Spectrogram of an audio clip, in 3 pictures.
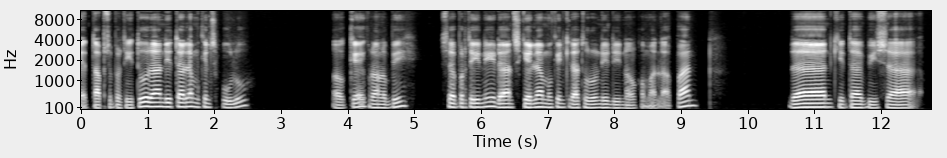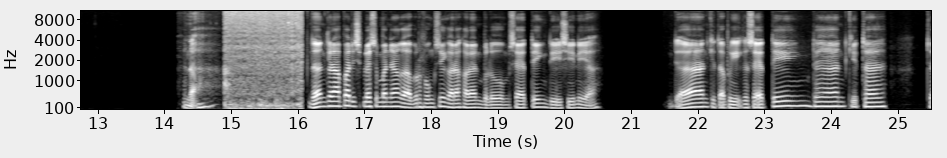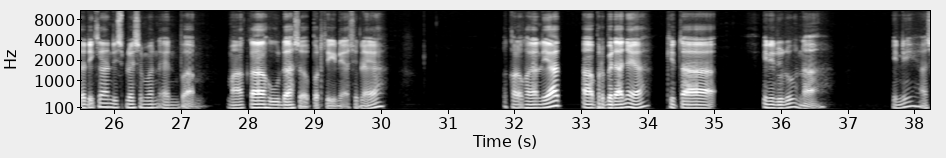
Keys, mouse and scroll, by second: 3.7 middle click, 4.7 middle click, 6.3 click, 9.4-9.9 scroll down 3, 9.9 middle click, 11.5 click, 12.4 click, 13.6 click, 14.6 click, 15.8 click, 18.2 click, 18.7-19.0 scroll down 2, 19.2 middle click, 19.7-20.1 scroll up 1, 20.9 click, 22.0-22.6 scroll down 1, 22.6 click, 22.9-24.5 scroll down 5, 24.5 click, 27.5-28.2 scroll up 2, 28.2 middle click, 32.1 middle click, 35.1 click, 36.0 middle click, 37.2-37.6 scroll up 2, 37.6 middle click.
